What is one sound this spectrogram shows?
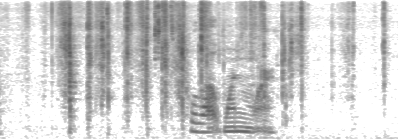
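Playing cards shuffle and flick against each other.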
